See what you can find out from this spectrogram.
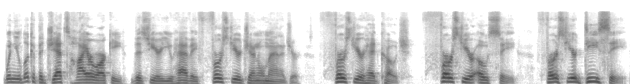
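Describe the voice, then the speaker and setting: A middle-aged man speaks as the host of a sports interview, in a medium-pitched voice. His delivery is conversational, framing questions and commentary for a guest. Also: very animated, a little slow. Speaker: interviewer, former radio sports director.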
